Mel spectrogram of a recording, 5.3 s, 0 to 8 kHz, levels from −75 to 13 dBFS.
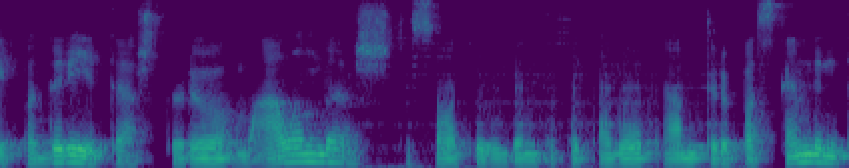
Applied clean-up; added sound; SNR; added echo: neural separator model SepFormer DNS4.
